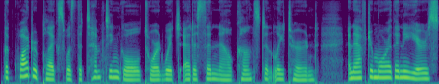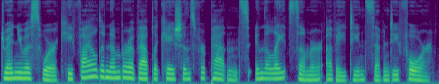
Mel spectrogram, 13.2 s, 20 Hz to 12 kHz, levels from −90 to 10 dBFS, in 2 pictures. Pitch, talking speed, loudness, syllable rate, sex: 170 Hz, 165 wpm, -19 LUFS, 4.6 syllables/s, female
